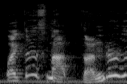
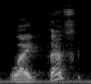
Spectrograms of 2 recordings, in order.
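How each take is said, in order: First: Higher Shaggy take; high moaning Shaggy. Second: Said in the usual way. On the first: Acted. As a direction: moan it as Shaggy. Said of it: "Shaggy moaned". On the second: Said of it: "restart of line".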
